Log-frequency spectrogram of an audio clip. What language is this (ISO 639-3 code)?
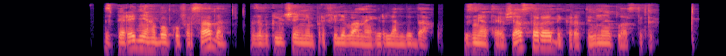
bel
